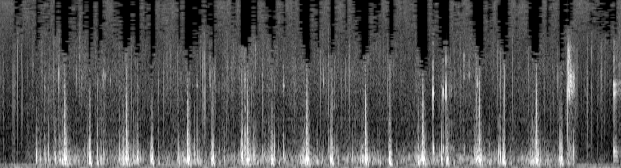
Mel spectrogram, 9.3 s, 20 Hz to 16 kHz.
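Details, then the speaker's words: Teaching recording example of reinforced heart sounds: steady heartbeat near 70 a minute with a loud, sharp first sound in each cycle, an accentuated first heart sound. "Ahora del grupo de los ruidos cardíacos reforzados como ejemplo vio. Reforzamiento del primer ruido."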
